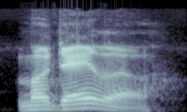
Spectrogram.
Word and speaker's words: Modelo: The E is an A, the E is pronounced like an A in Spanish.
